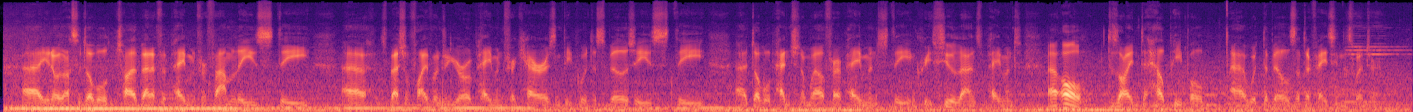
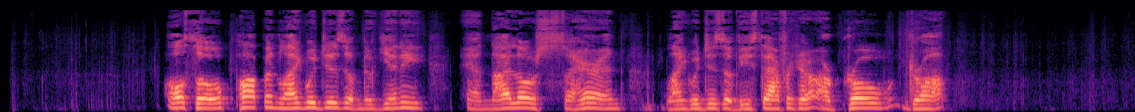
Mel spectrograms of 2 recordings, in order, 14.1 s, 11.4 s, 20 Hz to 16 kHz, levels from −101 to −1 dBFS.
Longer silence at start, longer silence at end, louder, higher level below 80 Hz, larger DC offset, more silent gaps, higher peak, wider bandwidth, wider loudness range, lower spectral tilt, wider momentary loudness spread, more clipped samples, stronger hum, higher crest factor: second, 0.05 s vs 1.65 s; second, 0 s vs 1.9 s; first, -21 LUFS vs -24 LUFS; first, -34 dBFS vs -74 dBFS; neither; neither; first, 0 dBFS vs -4 dBFS; first, 15.5 kHz vs 11.5 kHz; about the same, 5 LU vs 3 LU; about the same, -6 dB/octave vs -7 dB/octave; about the same, 10 LU vs 11 LU; neither; neither; about the same, 22 dB vs 20 dB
